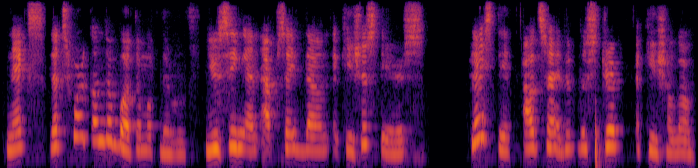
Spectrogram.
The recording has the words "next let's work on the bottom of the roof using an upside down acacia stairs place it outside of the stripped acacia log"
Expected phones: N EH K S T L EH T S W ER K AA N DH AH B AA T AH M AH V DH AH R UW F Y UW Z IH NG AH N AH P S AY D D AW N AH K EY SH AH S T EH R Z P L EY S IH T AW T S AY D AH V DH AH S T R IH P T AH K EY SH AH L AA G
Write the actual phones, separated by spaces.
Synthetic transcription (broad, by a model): N EH K S T L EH T S W ER K AA N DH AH B AA T AH M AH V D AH R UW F Y UW S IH NG AH N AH P S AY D D AW N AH K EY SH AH S T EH R S P L EY S IH T AW T S AY D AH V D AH S T R IH P T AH K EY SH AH L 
